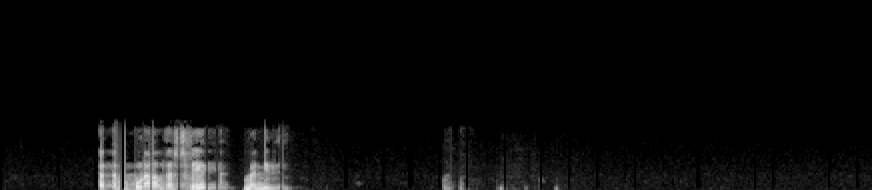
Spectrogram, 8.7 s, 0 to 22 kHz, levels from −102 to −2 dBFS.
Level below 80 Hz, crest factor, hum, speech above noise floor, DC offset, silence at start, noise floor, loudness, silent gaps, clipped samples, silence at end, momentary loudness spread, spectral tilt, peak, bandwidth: -58 dBFS; 22 dB; none; 68 dB; under 0.1%; 1 s; -86 dBFS; -18 LUFS; none; under 0.1%; 5.85 s; 8 LU; -3.5 dB/octave; -2 dBFS; 7.6 kHz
